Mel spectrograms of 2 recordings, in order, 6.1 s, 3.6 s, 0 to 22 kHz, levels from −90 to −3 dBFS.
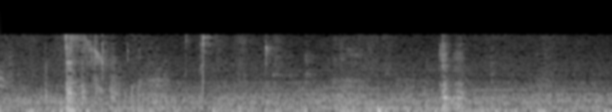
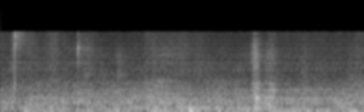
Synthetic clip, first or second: second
